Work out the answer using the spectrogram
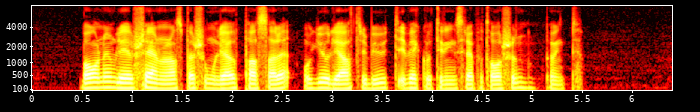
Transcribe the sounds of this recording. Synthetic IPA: bɑːɳənblɛvʂɛːnʊɳaspʰæʂuːnlɪɡaɵpʰːasaɾəɔkɡɵlɪaat̪ʰɾɪbʉ̟ːt̪ʰɪvɛkːʊt̪ʰɪːnɪŋsɾɛpɔʈʰɑːʂənpʰɵŋk̚t̪

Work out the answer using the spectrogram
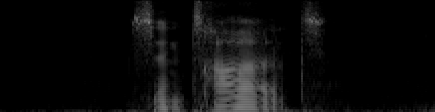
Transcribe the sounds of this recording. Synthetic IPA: sentʰʁɑ̰ːld̥

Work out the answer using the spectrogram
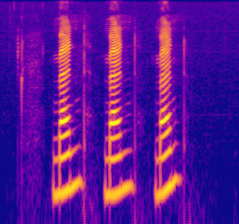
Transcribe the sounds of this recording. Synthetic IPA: mɛnmɛnmɛn

